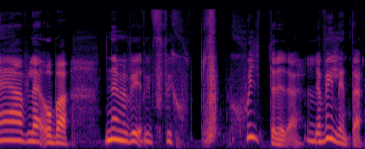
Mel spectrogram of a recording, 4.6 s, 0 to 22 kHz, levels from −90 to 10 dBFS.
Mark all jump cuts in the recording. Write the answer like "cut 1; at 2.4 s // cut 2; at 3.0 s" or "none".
cut 1; at 1.8 s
